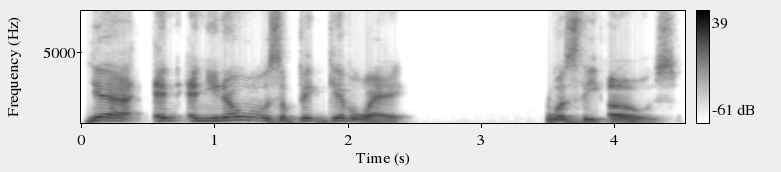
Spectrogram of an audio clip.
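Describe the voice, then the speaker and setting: A man's voice: on the high side, expressive, measured pace. An American man, an actor, chatting casually about films over a video call, rambling with lots of fillers and restarts. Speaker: actor and guest. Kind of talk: casual film discussion.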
